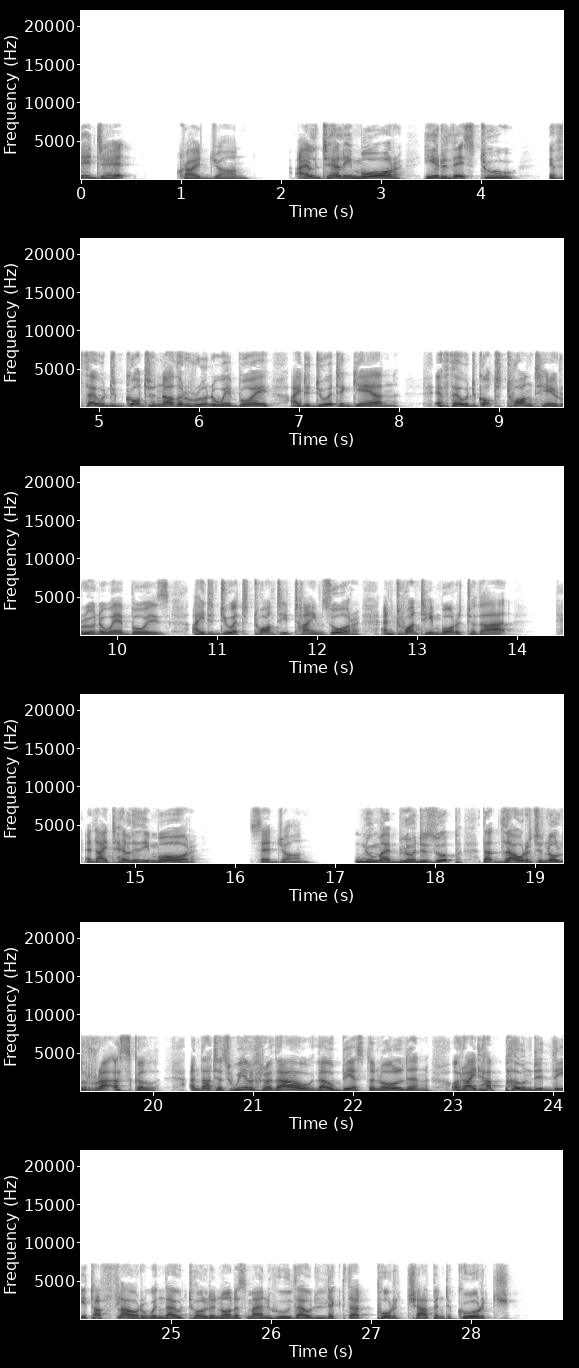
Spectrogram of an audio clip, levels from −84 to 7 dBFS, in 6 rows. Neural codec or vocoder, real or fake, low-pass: none; real; 7.2 kHz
